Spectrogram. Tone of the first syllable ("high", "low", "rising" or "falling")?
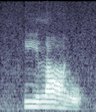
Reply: high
